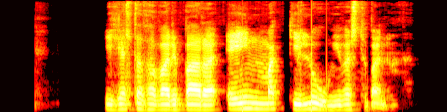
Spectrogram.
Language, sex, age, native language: Icelandic, male, 20-29, Icelandic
